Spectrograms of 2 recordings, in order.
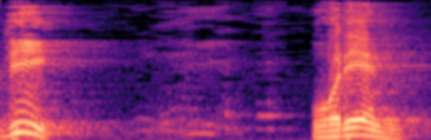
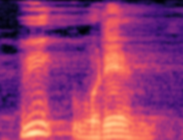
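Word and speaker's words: Rick Warren: 릭 워렌. 자, 발음이 들어가요? 릭 워렌.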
